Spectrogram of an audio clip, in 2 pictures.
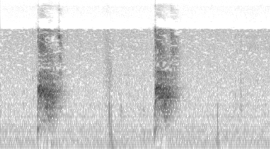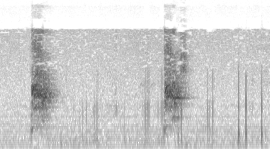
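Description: A dog barking four times: single barks spaced evenly, one every second and a half or so.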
